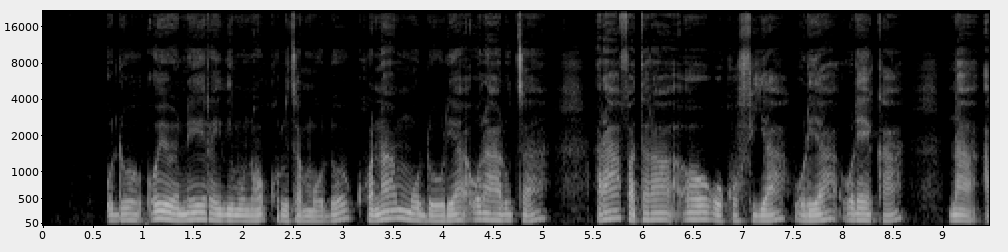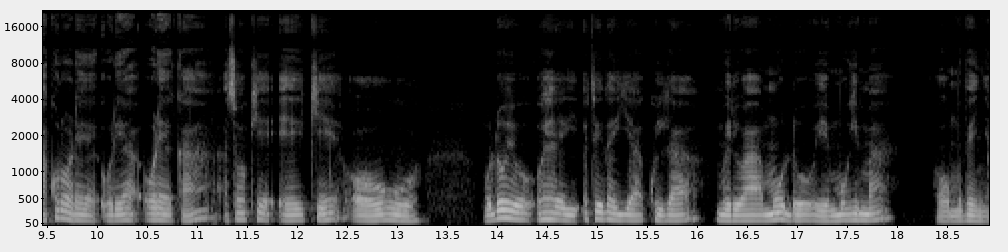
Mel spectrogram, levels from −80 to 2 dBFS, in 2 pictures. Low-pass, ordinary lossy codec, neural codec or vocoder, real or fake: none; none; none; real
